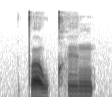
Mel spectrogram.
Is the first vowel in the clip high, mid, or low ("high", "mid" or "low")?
low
